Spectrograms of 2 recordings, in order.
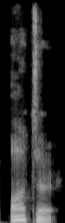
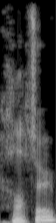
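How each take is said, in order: First: The word begins with no H sound. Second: The word begins with an audible H sound. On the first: "You would just say otter" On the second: "you wouldn't pronounce the H like I did"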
